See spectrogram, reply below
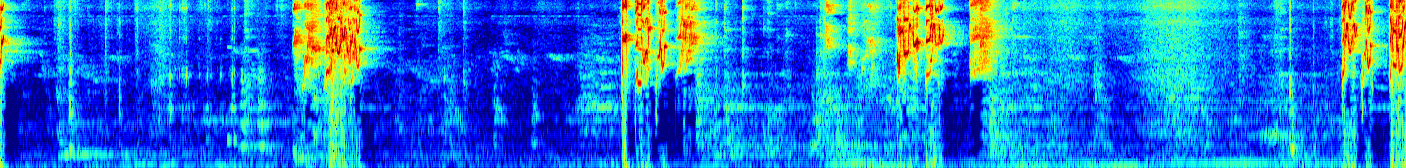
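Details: Lovebirds, a gray one ready to lay eggs and a yellow-green one, kept as pets in the morning; harsh, high screechy chirp bursts come in short clusters separated by quiet gaps, with faint low hum beneath.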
